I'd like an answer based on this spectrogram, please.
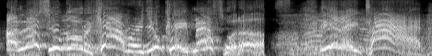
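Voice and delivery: high, driving pulpit voice as the devil; full-force preaching. Acted. Devil telling Jesus it is too early, preached at full force.

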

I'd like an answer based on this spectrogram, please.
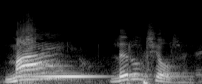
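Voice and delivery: loud, slow, stretched-out address; drawn-out call. Acted. Preacher addressing his little children in scripture, loud drawn-out call. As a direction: call out slowly to the flock.

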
